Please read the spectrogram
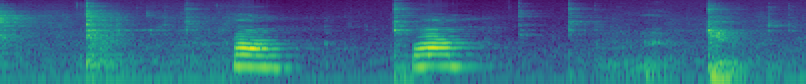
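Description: Metal forks clinking and scraping against glass dinner plates as two people eat, in a few short sharp clicks with the loudest at the very start.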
